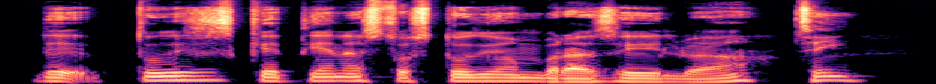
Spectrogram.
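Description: A man's fairly low, dark, mellow voice at a moderate pace, lively intonation, dry sound with no echo and a quiet background. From California. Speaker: podcast co-host, tattoo artist; podcast co-host. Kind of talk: casual interview. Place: studio. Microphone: studio mic.

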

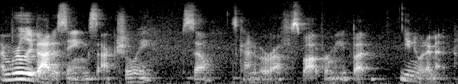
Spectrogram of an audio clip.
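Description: A woman talking at a very fast pace amid audible room echo and light background noise. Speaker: home renovation vlogger. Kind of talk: casual vlog chat. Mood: upbeat, light self-laughter. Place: bathroom. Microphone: lapel.

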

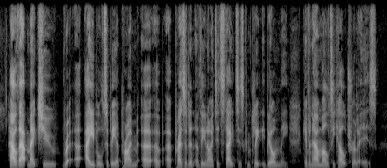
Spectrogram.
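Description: A man with a British accent talks at a very fast pace, with ordinary pitch variation. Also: fairly low pitch for a man. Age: 40s. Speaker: podcast host. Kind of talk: casual chat.

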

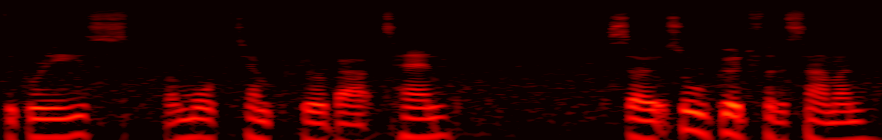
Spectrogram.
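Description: A man talks at a very fast pace with fairly even intonation and a dark, mellow tone. The sound is dry with no echo, over light background noise. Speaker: presenter. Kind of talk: casual vlog chat. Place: waterside. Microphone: phone near.

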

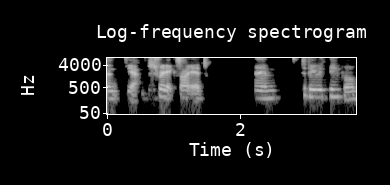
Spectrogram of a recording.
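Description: Over a quiet background, a woman talks with a West Midlands accent. Her fairly high voice keeps a monotone, flat intonation. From English West Midlands. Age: 20s. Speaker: youth worker. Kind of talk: casual interview. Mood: cheerful, excited. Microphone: video call.

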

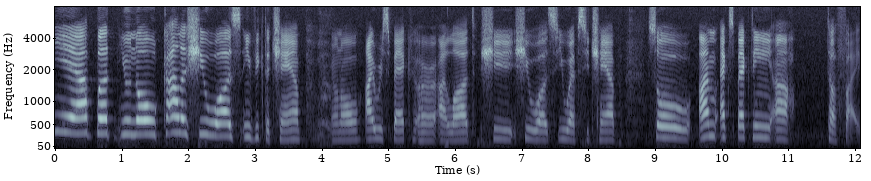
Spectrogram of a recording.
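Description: The speaker has a Brazilian accent. The pace is very slow. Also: woman, fairly high pitch for a woman. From Brazil, Belo Horizonte. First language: Portuguese. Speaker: MMA fighter. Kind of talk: sports interview. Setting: martial arts gym. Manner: halting, non-fluent English. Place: gym. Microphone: handheld.

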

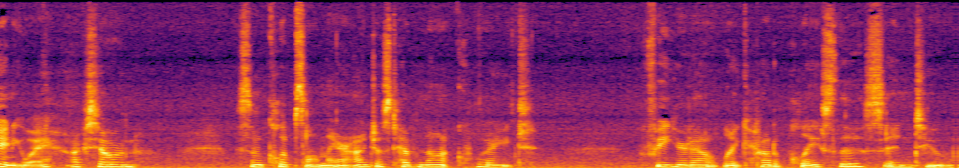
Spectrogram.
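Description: A soft-spoken woman talks at a very slow pace with long, frequent pauses over light background noise. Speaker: hair product reviewer. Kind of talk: casual product review to camera. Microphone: phone near.

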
